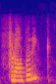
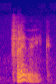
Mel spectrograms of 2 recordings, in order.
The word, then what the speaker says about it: Frederick: ¿Dice usted también Froderick? No, Frederick. ¿Y por qué no es Froderick Frankenstein? ¿Por qué no? Es Frederick Frankenstein.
